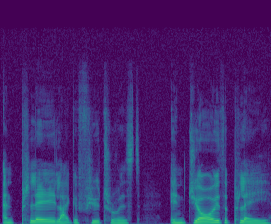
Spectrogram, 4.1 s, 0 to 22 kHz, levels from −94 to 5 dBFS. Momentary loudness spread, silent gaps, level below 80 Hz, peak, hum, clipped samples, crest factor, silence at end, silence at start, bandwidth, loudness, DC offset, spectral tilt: 11 LU; none; -62 dBFS; -14 dBFS; none; under 0.1%; 18 dB; 0 s; 0.05 s; 16 kHz; -31 LUFS; under 0.1%; -6 dB/octave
